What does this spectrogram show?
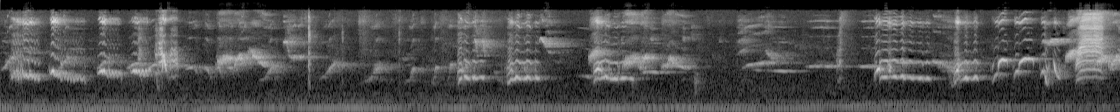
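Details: Varied, rich song of an Oriental magpie-robin: dense runs of slurred whistles, trills and harsh notes, with short pauses and steady level whistled tones, over a continuous low hum.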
